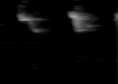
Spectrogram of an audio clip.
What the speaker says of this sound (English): And they knew it as the chiffchaff,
